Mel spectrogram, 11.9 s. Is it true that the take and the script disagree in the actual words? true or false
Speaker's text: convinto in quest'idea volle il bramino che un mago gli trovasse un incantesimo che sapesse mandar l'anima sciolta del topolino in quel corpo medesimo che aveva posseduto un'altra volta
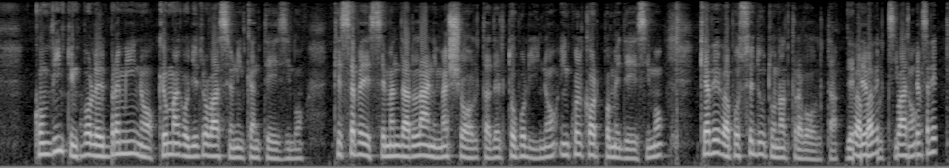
true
